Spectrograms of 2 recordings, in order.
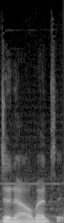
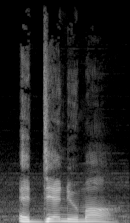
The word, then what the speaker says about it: denouement: Just so you know, it's not denouement. It's pronounced a denouement.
